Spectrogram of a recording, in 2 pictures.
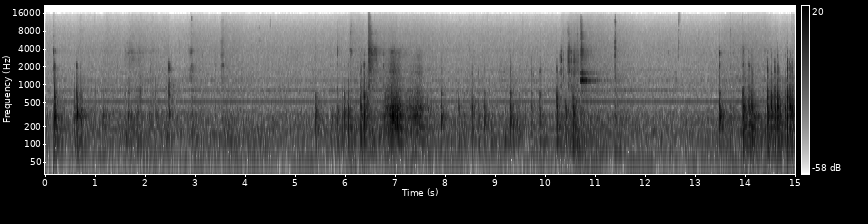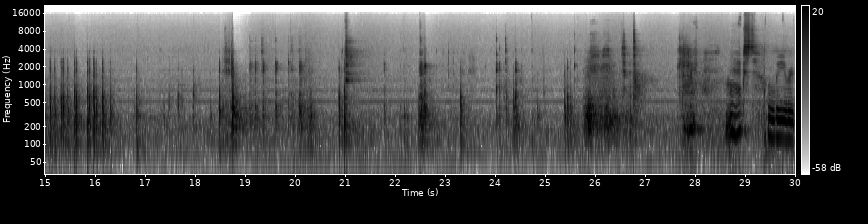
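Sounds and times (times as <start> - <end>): tools and parts knocking: 13.5 - 21.2, 24.0 - 24.6.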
